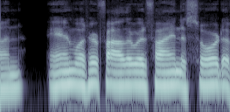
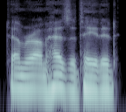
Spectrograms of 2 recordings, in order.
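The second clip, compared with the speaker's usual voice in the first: ordinary delivery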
